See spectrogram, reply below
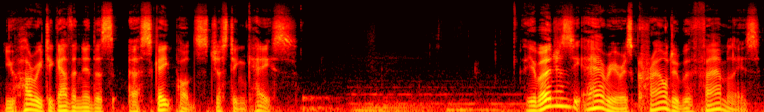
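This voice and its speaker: A man's voice: lowish voice, very animated, moderate pace, long pauses, faint music behind. A man hosting a gaming video, reading story text aloud expressively and adding casual, musing commentary.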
